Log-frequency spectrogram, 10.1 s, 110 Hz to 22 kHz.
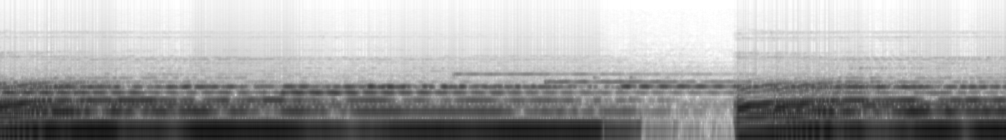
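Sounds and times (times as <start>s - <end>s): meditation drone music: 0.0s - 10.0s
voice chanting om: 0.0s - 10.0s.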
